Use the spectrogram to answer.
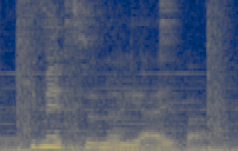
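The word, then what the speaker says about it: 鬼滅の刃: So Terry, how is Demon Slayer pronounced in Japanese? Kimetsu no Yaiba.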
